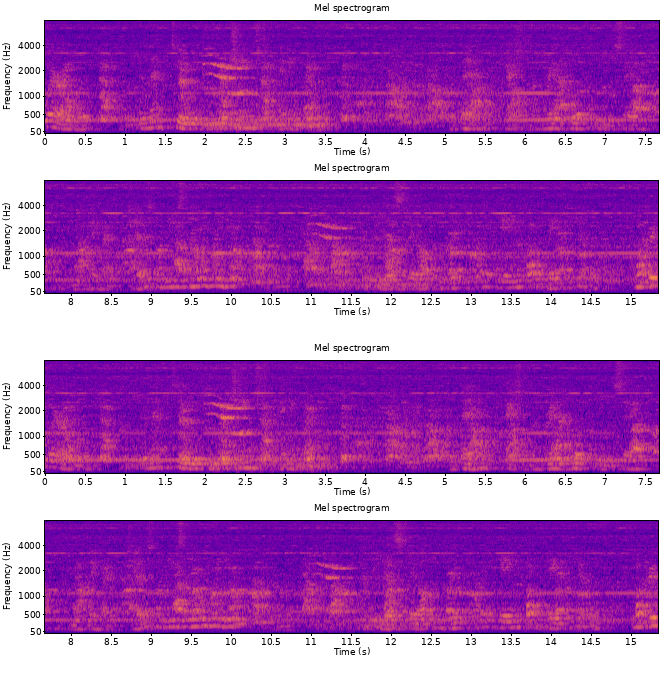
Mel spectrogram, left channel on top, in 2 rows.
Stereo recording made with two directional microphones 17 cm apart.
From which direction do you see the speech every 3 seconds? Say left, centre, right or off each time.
left, centre, right, right, right.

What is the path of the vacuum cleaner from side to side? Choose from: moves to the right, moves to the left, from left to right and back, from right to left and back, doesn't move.
moves to the left.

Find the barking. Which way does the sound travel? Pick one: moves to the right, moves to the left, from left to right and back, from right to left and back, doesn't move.
moves to the right.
